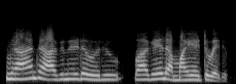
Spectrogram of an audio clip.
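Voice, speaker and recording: An actress playing a guarded, loyal aunt who lives with the family, answering carefully and matter-of-factly in a film drama. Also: female voice, fairly high pitch, fairly even intonation, fairly quick, close to an everyday voice. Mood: polite, plain. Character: guarded, loyal female relative living in the household. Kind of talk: Malayalam film dialogue. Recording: dull old film soundtrack, faint music.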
